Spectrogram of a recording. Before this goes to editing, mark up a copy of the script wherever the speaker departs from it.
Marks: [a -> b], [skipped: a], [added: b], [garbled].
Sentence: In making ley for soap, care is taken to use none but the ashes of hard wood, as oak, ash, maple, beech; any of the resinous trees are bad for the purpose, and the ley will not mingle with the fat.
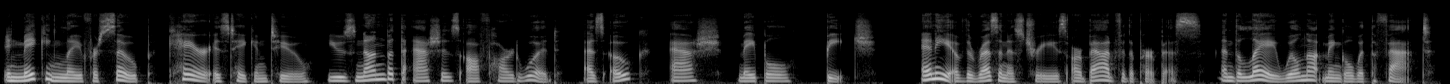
In making ley for soap, care is taken to use none but the ashes [of -> off] hard wood, as oak, ash, maple, beech; any of the resinous trees are bad for the purpose, and the ley will not mingle with the fat.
